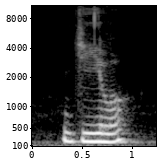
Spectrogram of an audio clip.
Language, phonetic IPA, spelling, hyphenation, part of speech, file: Czech, [ˈɟiːlo], dílo, dí‧lo, noun, Cs-dílo.ogg
- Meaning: work (literary, artistic, or intellectual production)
